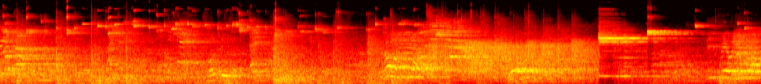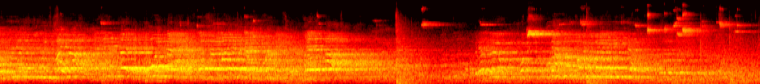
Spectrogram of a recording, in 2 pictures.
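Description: Basketball game on a hardwood court: the ball bouncing, sneakers squeaking and players and spectators calling out, all ringing in a large gym.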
